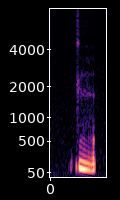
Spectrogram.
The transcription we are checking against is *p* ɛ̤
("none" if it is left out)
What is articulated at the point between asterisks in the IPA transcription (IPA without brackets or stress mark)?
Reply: k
